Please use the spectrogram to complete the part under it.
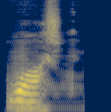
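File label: "washed", British English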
